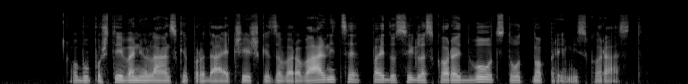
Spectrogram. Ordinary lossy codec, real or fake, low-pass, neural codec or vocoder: none; real; none; none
